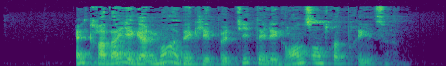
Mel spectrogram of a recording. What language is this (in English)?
French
